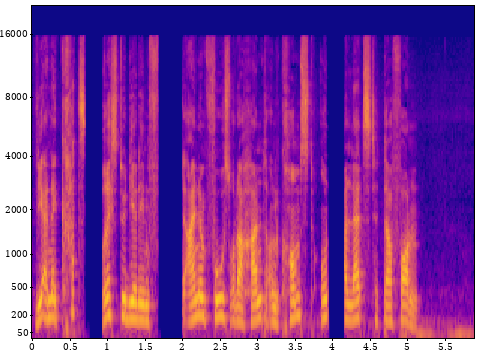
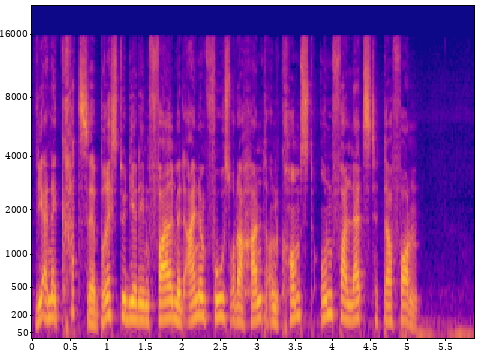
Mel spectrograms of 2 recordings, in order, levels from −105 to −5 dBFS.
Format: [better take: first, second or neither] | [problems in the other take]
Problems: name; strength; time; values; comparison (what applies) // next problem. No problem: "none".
second | audio cutting out; at 0.5 s, at 1.5 s and at 4 s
